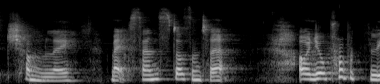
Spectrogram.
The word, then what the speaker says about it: Cholmondeley: pronounced like that phonetically chole monthly nobody miss all kinds of letters out when we actually pronounce it in English it's Chumley makes sense doesn't it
